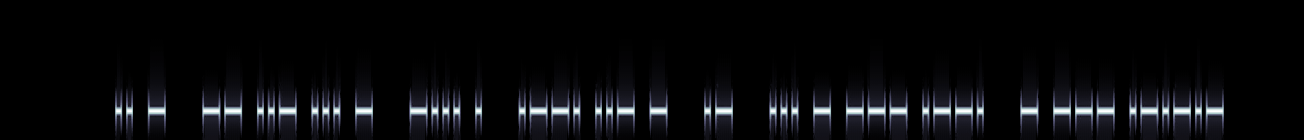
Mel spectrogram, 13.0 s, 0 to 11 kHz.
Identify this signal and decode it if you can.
Morse code, heard as a keyed tone, about 22 wpm, 700 Hz. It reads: IT MUST BE PUT A STOP TO.
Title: Sentences from Top 1000 Words - Review Part 1 - 22wpm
